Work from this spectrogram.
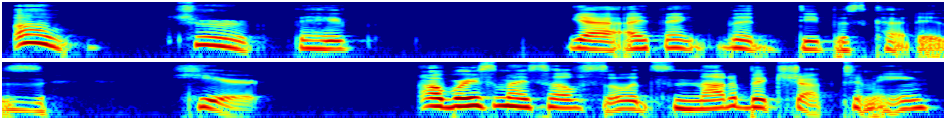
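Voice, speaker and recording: A woman's voice: medium pitch, expressive, slow pace, long pauses, no echo, studio quality. A woman voicing a tough, brash young girlfriend in a scripted audio roleplay. She talks casually and cockily, swears freely and laughs between lines. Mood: cocky.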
